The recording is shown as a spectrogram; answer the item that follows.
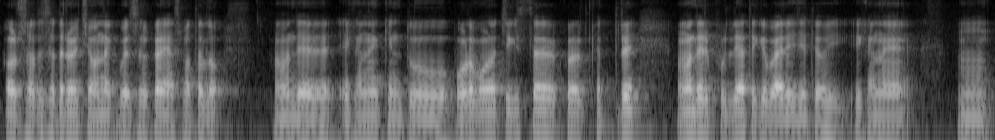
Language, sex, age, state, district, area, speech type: Bengali, male, 30-45, West Bengal, Purulia, urban, spontaneous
